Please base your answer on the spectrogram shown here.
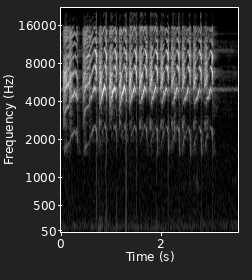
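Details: Crimson sunbird song used as a lure to provoke a caged bird into singing: a three-second run of rapid, high, buzzy chirps, each note sweeping up then down, repeated about two or three times a second, in an otherwise quiet recording.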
